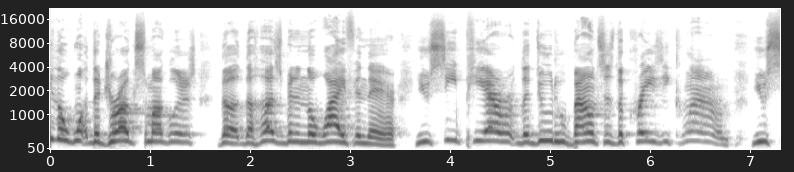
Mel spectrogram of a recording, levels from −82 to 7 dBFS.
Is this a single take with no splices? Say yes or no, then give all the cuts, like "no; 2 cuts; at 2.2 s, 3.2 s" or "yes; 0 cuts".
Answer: yes; 0 cuts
